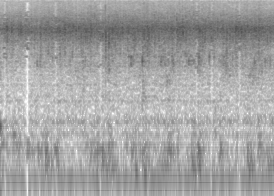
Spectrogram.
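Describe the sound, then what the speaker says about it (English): Tap water runs steadily into a kitchen sink while hands are washed before cooking, a close, loud, continuous hiss of flowing water with no voices. "wash your hands really, really good"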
